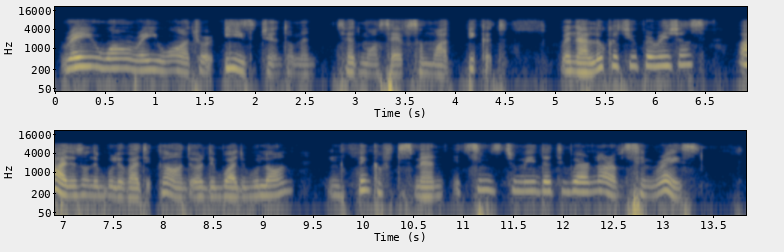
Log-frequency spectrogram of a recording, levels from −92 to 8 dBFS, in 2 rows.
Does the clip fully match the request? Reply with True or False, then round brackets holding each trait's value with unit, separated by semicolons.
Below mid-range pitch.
False (190 Hz)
